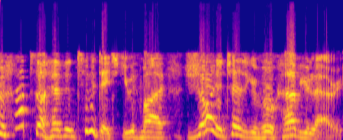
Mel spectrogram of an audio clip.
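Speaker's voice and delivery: smug character voice. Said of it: "I'm making like a douchebag voice".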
